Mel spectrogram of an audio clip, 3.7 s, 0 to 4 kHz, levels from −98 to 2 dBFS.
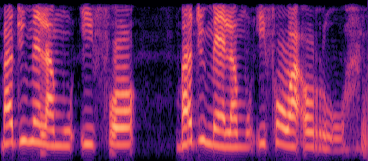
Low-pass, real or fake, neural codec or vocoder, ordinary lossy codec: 3.6 kHz; fake; codec, 16 kHz, 4 kbps, FunCodec, trained on Chinese and English, 50 frames a second; none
